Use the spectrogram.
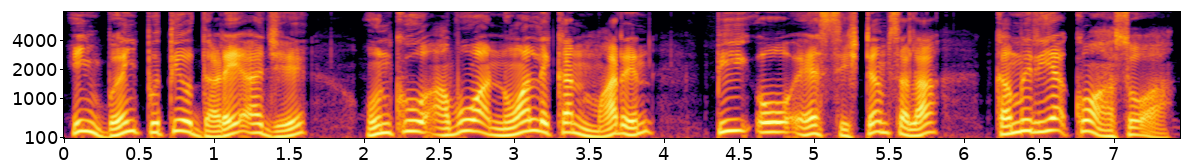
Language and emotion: Santali, disgusted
